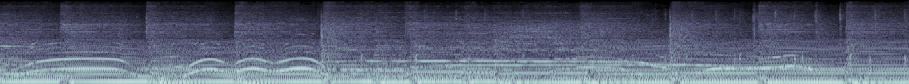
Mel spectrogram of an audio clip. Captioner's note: cheering, applause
